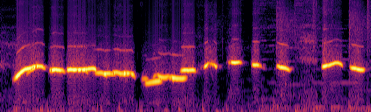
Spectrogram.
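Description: Someone whistles a pop-style melody on their own, clear, with a long gliding opening phrase followed by shorter, separated notes that step up and down in pitch.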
